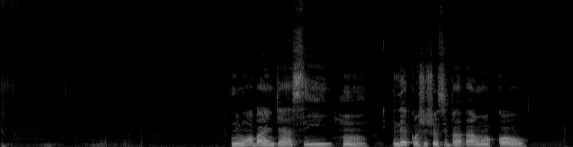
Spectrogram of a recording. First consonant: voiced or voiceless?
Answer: voiced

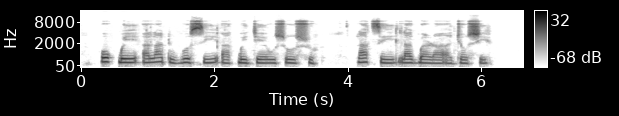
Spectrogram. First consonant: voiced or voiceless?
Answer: voiceless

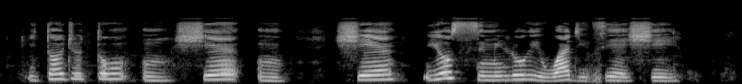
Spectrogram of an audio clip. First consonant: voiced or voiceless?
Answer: voiceless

